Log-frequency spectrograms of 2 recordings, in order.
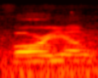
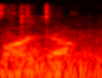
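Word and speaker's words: Varjo: my name welcome for barrio not pronounced bargo and we are leader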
